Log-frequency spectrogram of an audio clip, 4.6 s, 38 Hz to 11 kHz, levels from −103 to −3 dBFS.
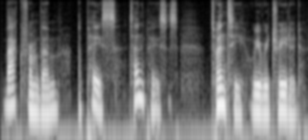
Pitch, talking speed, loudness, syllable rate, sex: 125 Hz, 130 wpm, -18 LUFS, 4.0 syllables/s, male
